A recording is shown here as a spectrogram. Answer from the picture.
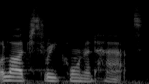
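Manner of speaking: ordinary delivery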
